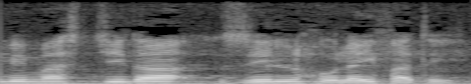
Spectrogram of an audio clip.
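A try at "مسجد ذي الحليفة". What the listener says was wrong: سمیاتی بمسجد، مسجدہ کیوں ہے دشا کر یار،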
